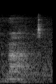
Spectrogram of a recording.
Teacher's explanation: Na is on the back side of the palate.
